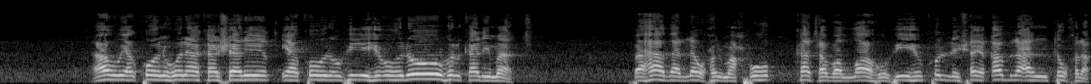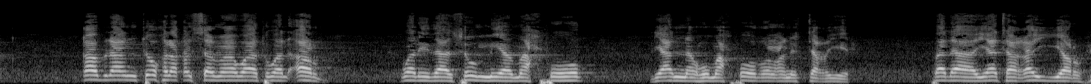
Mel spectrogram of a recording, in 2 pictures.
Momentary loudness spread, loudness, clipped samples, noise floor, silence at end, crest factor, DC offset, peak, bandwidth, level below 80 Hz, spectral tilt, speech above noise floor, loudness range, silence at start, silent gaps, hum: 7 LU; -19 LUFS; under 0.1%; -48 dBFS; 0 s; 16 dB; under 0.1%; -4 dBFS; 11.5 kHz; -38 dBFS; -6 dB/octave; 30 dB; 4 LU; 0.9 s; none; none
